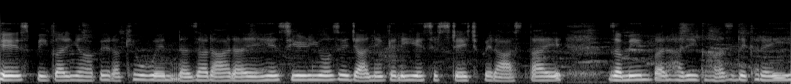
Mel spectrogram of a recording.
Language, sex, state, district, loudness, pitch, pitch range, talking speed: Hindi, female, Punjab, Pathankot, -19 LUFS, 200 Hz, 185-210 Hz, 210 wpm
